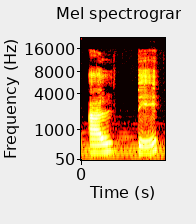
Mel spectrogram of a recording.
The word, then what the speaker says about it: Altepetl: Say it with me, Altepetl. Altepetl. If you want to do the Nahuatl pronunciation, you do the TL at the end. Altepetl.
